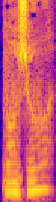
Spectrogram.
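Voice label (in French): "bonjour", French, dwarf, female; PhoenixCraft-1.16.5; PhoenixNPCPack; minecraft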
